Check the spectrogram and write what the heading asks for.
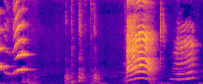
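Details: Alexandrine parakeets mix a falling whistle and soft speech-like chatter with a loud arched call that rises and falls, ending in a thinner rising whistle.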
